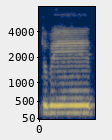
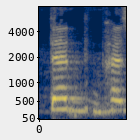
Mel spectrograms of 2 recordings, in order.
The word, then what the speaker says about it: त्वे: ये त्वे तदभ्यसूयन्तो नानुतिष्ठन्ति मे मतम्। ये ये ते ये ते তে নয়, তদ্ভসূয়ন্তো ওখানে তয় বয় একার আছে, তাহলে কি উচ্চারণ করতে হবে? त्वे, ঠিক আছে?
